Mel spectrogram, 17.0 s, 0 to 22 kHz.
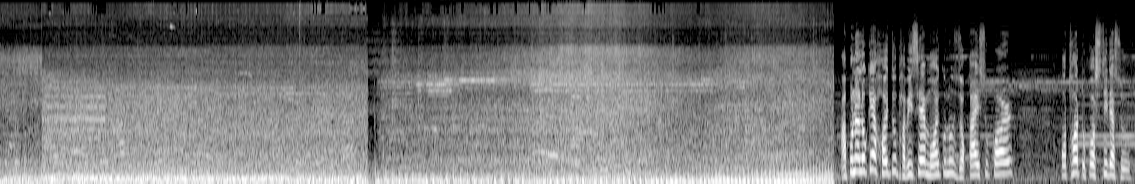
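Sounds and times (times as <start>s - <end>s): vehicle engines running: 0.0s - 12.6s.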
